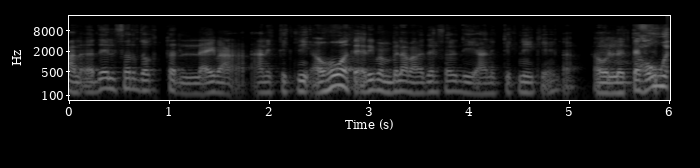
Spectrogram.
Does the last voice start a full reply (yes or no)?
yes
